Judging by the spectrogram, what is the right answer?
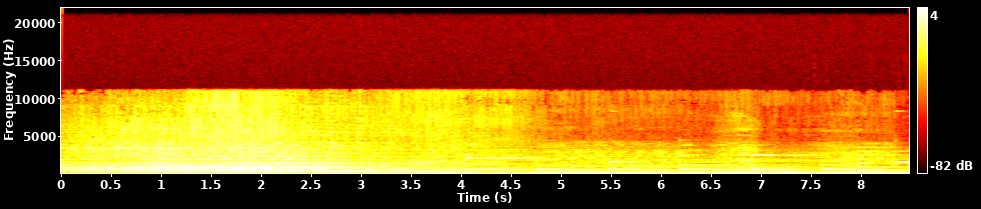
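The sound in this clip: Rumbling train interior heard from on board, a loud steady roar overlaid with sustained horn-like tones that change pitch partway through, in a Lovecraftian horror audio drama, with no voices.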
